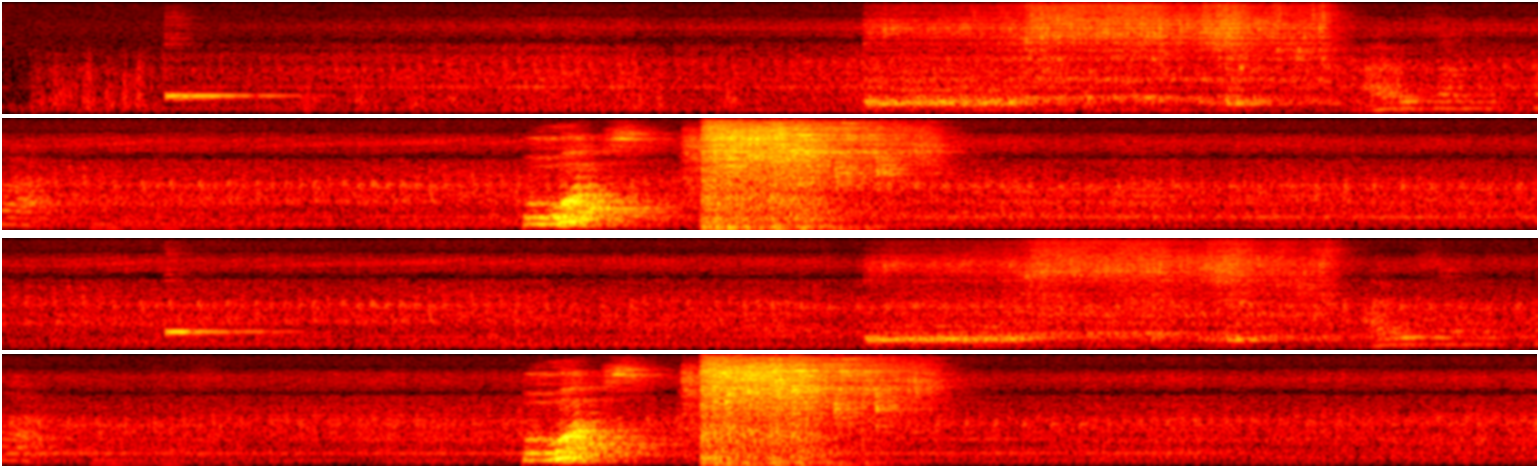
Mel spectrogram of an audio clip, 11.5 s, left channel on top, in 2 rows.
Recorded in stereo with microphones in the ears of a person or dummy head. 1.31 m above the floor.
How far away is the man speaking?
About 1.3 m.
